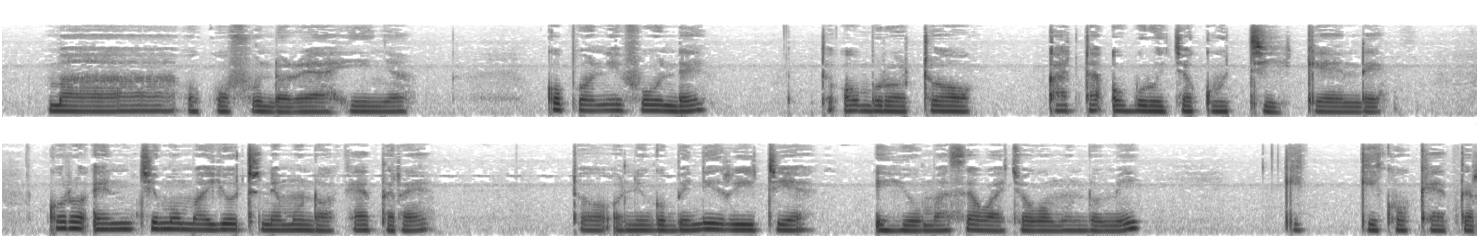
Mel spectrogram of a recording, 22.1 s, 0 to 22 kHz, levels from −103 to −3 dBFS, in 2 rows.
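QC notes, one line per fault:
Throughout, Vorbis compression: the speech has nothing above 10.6 kHz, and the treble that remains sounds hissy and grainy, with roughened tones and blurred consonant attacks. The damage is plainly audible and points to a low-bitrate encode, around 33 kbps. The likely cause is a Vorbis encoder at low quality, which lowers its cut-off and quantises the residue above its smooth spectral floor so coarsely that fine detail is replaced by noise of similar energy.
20.69 s and 21.26 s, pre-echo: a brief hiss arrives just before two sharp attacks, smearing them so they start softly instead of crisply. The hiss spreads about 10 ms ahead at 20.69 s and about 14 ms ahead at 21.26 s. Each attack fell late in a transform block, so quantisation noise sized for the loud onset was spread across the whole block, filling the quiet moment before the attack.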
